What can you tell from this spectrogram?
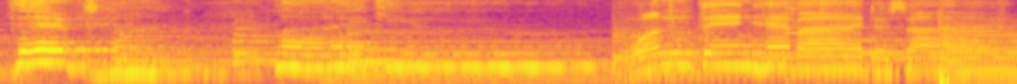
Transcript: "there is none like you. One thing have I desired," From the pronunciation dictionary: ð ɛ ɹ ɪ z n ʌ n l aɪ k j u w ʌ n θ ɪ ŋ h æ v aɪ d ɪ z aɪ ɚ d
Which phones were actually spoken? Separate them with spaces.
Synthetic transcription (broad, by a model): ð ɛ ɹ ɪ z n ʌ n l aɪ k j u w ʌ n θ ɪ ŋ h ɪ v aɪ d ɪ z aɪ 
